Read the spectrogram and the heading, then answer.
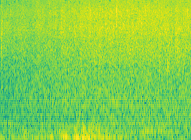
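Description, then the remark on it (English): Heavy rain pours down in a dense, steady hiss, swelling into a louder, rumbling surge midway before settling back to a constant downpour, with no voices. “when the rain does fall, and there's still plenty of rain, no one will be surprised to hear, it falls in much more intense bursts.”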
